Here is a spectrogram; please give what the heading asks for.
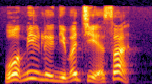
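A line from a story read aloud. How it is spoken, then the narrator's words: Shouting. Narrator (Chinese): 他叫嚷着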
